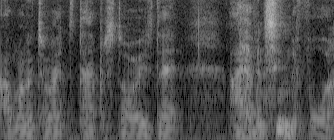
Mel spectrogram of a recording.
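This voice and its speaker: Over noticeable background noise, a man speaks at a fairly quick pace with a medium pitch. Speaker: vlogger. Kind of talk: casual monologue vlog. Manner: rambling, halting with false starts; soft-spoken, mumbling.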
